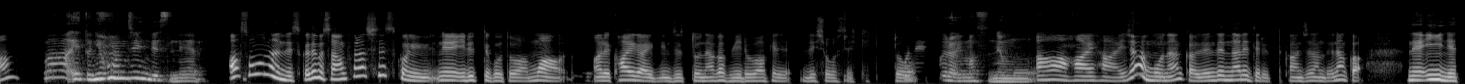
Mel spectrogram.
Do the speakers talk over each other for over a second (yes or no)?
no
